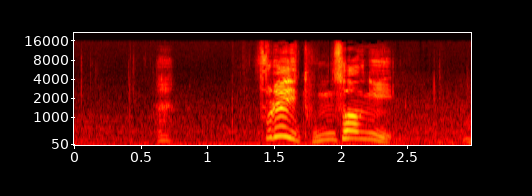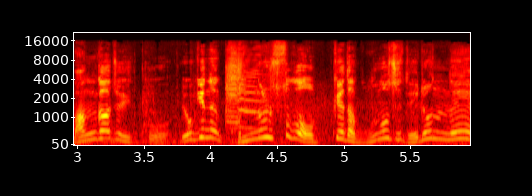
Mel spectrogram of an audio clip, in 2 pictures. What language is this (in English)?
Korean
